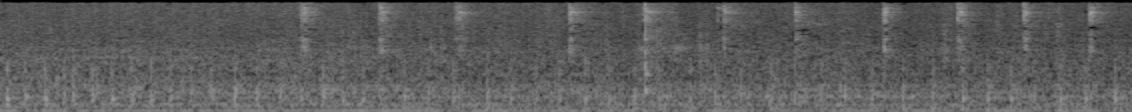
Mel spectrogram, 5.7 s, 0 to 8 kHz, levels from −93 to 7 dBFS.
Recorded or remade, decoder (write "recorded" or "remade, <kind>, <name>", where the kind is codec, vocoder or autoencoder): recorded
